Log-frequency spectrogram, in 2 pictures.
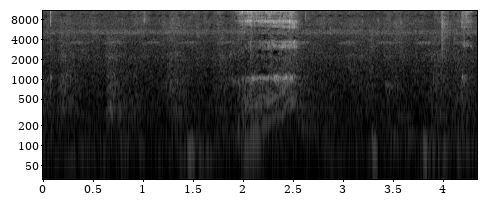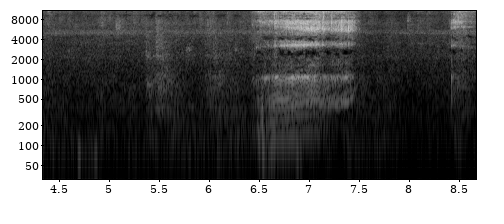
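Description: Snoring breaths with harsh, buzzy, fluttering inhalations, the longest one loud, with quieter breathing between. Ordinary snoring in sleep.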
